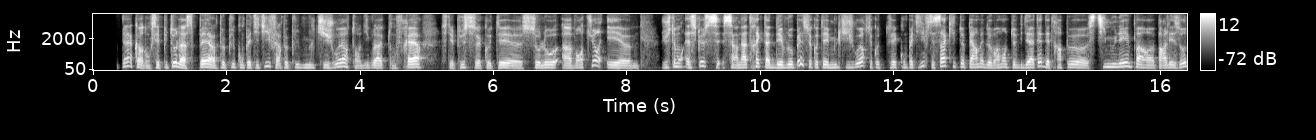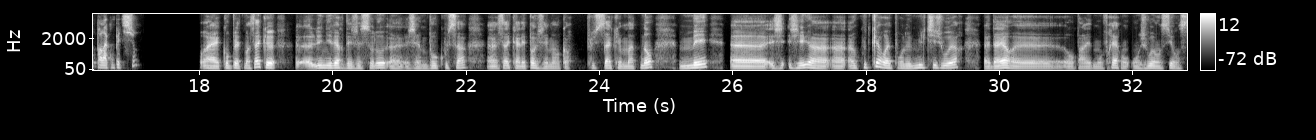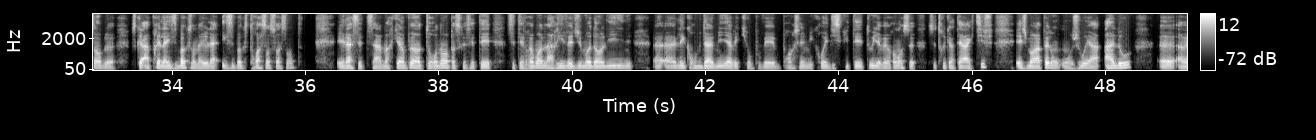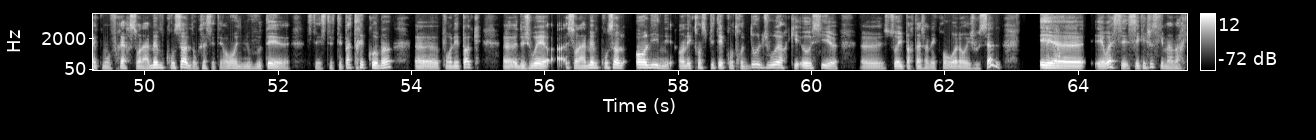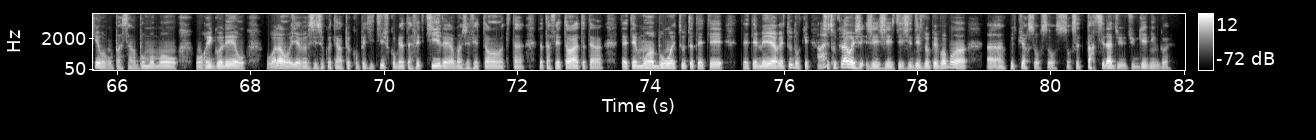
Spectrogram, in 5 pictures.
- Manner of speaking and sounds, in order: drawn out: "heu"; stressed: "en ligne"; in English: "splitté"; in English: "kills ?"; stressed: "partie-là"; in English: "gaming"
- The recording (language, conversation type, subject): French, podcast, Quel est un hobby qui t’aide à vider la tête ?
